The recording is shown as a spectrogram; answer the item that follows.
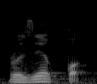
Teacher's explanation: قاف رو از همون پنج حرف قطب جد هست که قلقله میشه در هنگامی که ساکن باشن یه کمی می‌لرزه در مخرج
